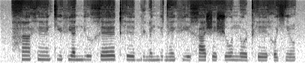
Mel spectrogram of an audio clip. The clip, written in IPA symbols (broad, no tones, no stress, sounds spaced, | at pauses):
h ã x ẽː tʲ o fʲ a nʲ ʊː x ɛː kʰ ɪː bʲ e ɳ ẽ nʲ o d ẽ fʲ eː x a ʃ ɛ ʃ o n oː ʈʰ eː h o sʲ õ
